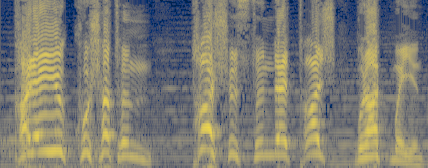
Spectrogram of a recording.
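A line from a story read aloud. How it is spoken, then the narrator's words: Angry command. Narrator (Turkish): diye emreder öfkeyle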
